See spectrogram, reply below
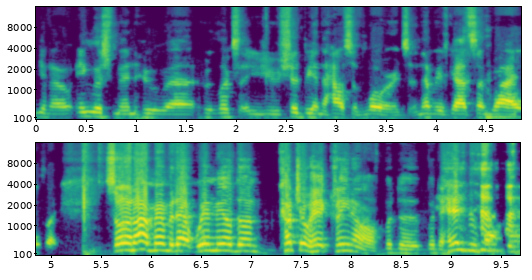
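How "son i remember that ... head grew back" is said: put-on very high, exaggerated Southern Alabama twang. Describing two contrasting voices, mock Deep South Alabama accent. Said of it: "From the deep South Alabama".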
